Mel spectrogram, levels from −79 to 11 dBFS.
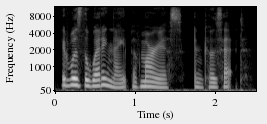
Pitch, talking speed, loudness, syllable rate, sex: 200 Hz, 215 wpm, -21 LUFS, 6.3 syllables/s, female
